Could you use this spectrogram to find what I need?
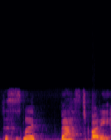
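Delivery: normal talking voice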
